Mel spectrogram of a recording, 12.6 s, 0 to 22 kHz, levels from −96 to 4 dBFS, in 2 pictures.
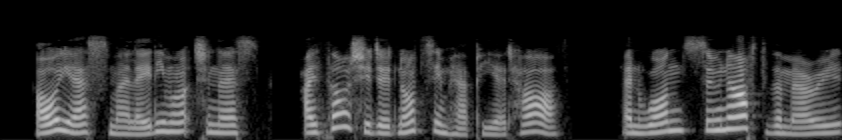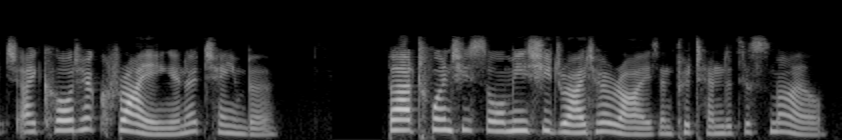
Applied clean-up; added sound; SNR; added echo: none; none; none; none.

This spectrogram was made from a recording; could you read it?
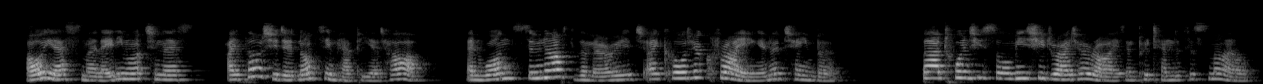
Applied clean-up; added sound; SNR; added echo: none; none; none; reverberation time 0.3 s.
